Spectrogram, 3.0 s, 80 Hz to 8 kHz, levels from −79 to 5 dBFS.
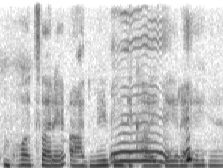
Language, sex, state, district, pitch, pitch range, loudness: Hindi, female, Rajasthan, Jaipur, 225 Hz, 220-240 Hz, -17 LUFS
